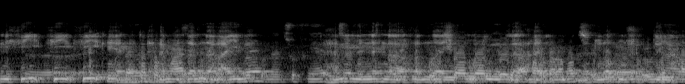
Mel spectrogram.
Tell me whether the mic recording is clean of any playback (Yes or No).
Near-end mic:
No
